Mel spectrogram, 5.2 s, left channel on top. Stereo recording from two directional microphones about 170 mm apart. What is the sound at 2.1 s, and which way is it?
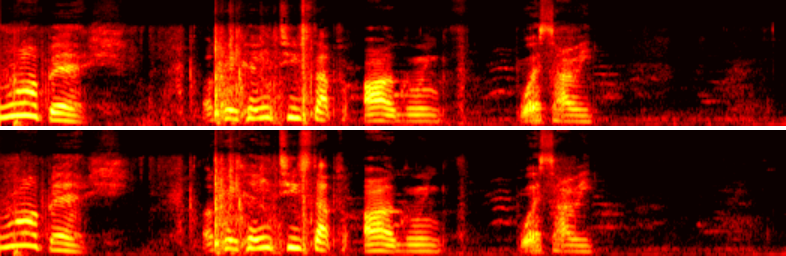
Speech, 55° right (ahead or behind).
